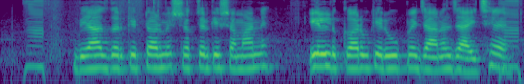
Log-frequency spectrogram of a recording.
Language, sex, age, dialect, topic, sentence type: Magahi, male, 51-55, Western, banking, statement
